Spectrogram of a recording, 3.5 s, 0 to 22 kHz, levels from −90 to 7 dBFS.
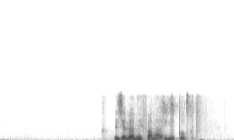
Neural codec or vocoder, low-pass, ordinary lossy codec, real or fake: codec, 16 kHz, 0.5 kbps, X-Codec, HuBERT features, trained on general audio; 7.2 kHz; Opus, 32 kbps; fake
